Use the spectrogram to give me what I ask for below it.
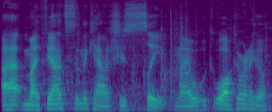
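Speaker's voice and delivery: normal talking voice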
